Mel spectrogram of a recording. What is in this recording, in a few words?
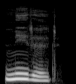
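"needed", American English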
